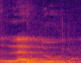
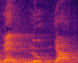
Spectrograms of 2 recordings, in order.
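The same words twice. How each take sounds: First: "Alleluia" with soft, mushy l; yogurty "Alleluia"; mushy yogurty diction. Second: "Alleluia" with a crisp tongue-tip l; crisp tongue-tip diction. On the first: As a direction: let the l of "Alleluia" go soft and thick. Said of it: "One sounds very, like, yogurty". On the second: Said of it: "more of the tip of the tongue". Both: Shown as a demonstration.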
